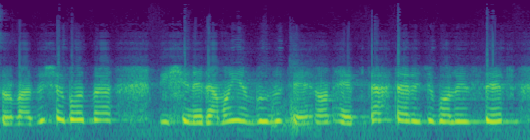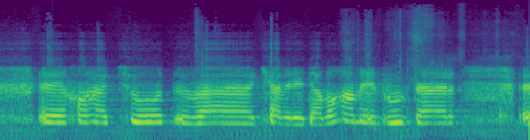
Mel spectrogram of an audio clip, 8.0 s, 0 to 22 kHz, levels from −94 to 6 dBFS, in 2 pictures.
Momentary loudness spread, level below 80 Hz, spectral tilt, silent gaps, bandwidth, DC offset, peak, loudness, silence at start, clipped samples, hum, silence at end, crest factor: 5 LU; -50 dBFS; -4.5 dB/octave; none; 9.6 kHz; under 0.1%; 0 dBFS; -13 LUFS; 0 s; under 0.1%; 50 Hz at -45 dBFS; 0 s; 12 dB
